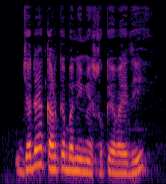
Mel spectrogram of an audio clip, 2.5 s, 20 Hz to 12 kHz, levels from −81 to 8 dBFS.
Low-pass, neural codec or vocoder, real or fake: 10.8 kHz; none; real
